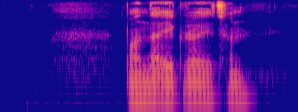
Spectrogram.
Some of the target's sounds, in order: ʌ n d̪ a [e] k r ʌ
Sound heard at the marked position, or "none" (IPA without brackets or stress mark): e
